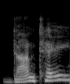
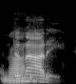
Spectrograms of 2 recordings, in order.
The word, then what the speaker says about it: Donati: So they did with Eric Hyman, Jeremiah Dante. Is that how you say his name? Donati. Yeah, I knew it was Italian.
